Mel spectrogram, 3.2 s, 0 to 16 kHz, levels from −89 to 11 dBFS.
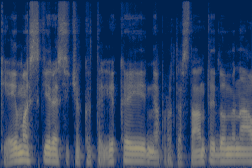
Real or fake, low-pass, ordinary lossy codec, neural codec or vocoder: fake; 14.4 kHz; Opus, 24 kbps; codec, 44.1 kHz, 7.8 kbps, Pupu-Codec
